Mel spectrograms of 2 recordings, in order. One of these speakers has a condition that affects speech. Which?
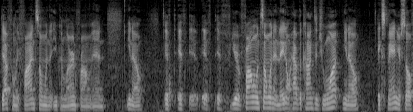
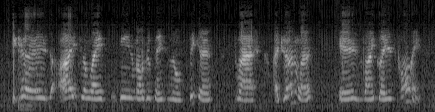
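The second: cerebral palsy.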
